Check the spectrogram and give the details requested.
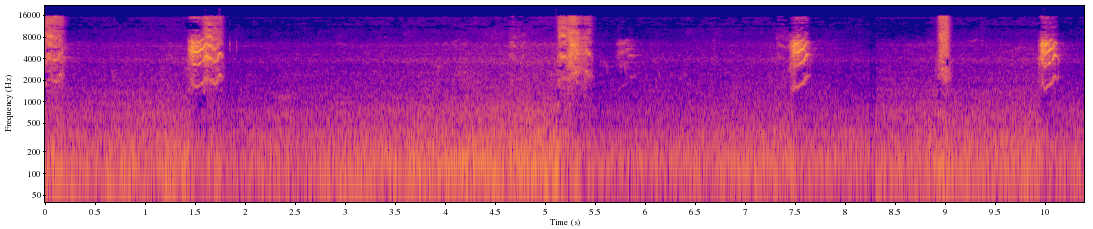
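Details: Calls of a female double-collared seedeater, used to excite males, locally called coleiro tui tui: six short sharp high chirps scattered irregularly over ten seconds, some very brief, with low background noise.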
